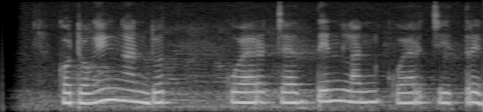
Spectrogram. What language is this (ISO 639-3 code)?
jav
